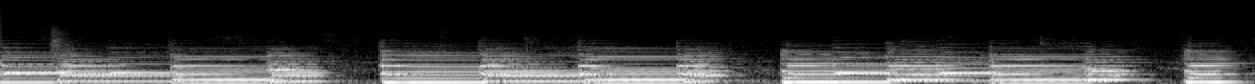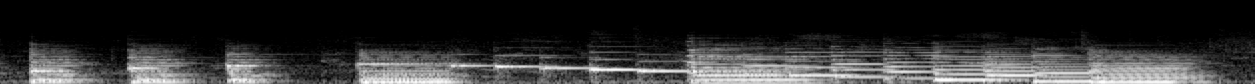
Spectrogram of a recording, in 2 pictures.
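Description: Grand piano played live: chords over low bass notes, broken by a few short pauses, with a falling run of notes about nine seconds in.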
